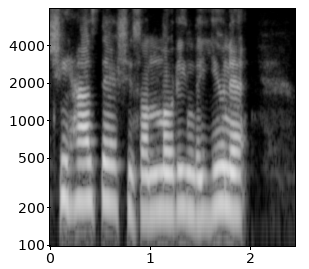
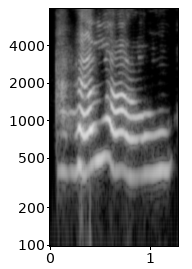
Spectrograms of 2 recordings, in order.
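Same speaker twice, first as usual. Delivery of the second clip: bright hello; 11 semitones higher than usual. Retold or imitated. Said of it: "Now I feel like".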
